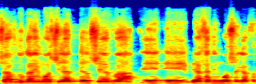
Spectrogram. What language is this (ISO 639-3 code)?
heb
